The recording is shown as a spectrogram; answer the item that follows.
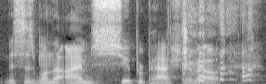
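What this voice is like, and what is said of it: Sarcastic delivery. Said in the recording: “If you can't tell by my voice, I'm being a little sarcastic”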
